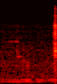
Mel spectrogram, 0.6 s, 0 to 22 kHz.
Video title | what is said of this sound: Tsuki no Ame 665 Ramune Gummies & Mini Sugar Donuts | I can tap it with a nail. Like this is quite firm. Honestly, this is definitely like a candy shell.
